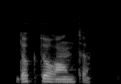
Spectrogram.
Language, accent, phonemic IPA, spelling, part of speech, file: French, France, /dɔk.tɔ.ʁɑ̃t/, doctorante, noun, LL-Q150 (fra)-doctorante.wav
- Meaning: female equivalent of doctorant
